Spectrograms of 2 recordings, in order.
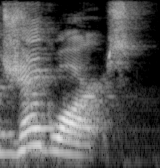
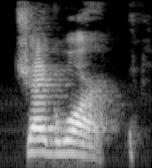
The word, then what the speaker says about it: Jaguar: And never pronounce it with an I. There's no I sound anywhere on it. Doesn't rhyme with Maguire, new bites. Be better than that. Jaguar. In any case, or Jaguar, if you really want to go British with it.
